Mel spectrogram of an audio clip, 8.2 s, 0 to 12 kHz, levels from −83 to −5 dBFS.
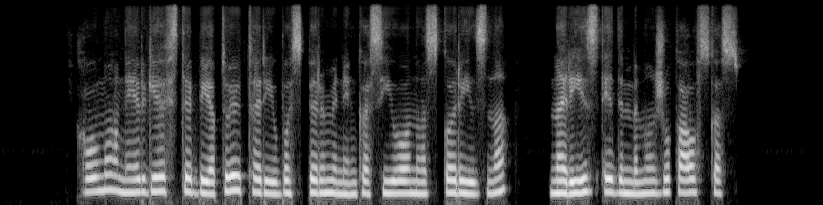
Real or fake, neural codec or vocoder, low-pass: fake; codec, 16 kHz in and 24 kHz out, 0.6 kbps, FocalCodec, streaming, 2048 codes; 10.8 kHz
